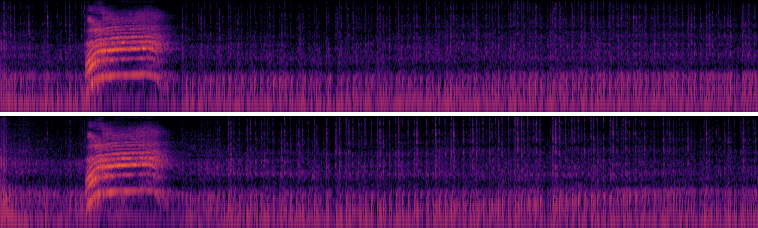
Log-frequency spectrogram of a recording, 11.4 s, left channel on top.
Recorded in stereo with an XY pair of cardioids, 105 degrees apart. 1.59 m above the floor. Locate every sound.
1.3 s a scream: 20° left, 0.5 m; by 2.5 s 20° right, 1.1 m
